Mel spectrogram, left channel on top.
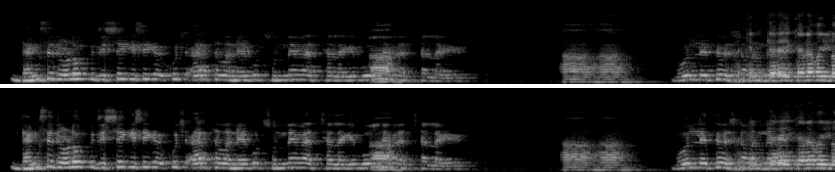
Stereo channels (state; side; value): normal; both; correlation 0.45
